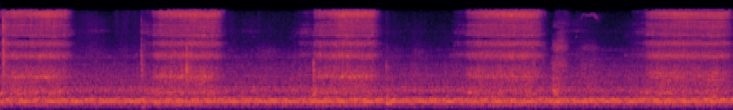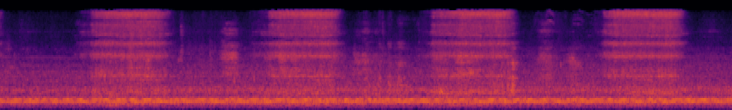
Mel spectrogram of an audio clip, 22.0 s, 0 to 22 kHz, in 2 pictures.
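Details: Steady, regular snoring with a rasping noise on each breath, about 12 breaths a minute, over a steady background hum.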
